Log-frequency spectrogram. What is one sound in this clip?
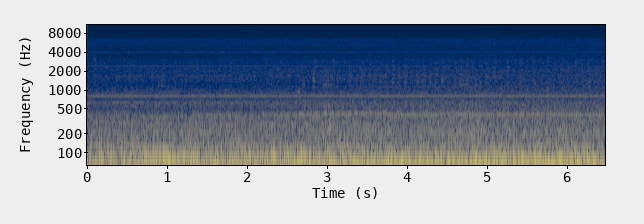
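A semi truck rumbles by close alongside.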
